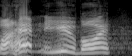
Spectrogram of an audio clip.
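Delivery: put-on laughing voice. Acting out an imagined scene of God asking the devil what happened: acting God laughing. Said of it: "God's gonna laugh and say".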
